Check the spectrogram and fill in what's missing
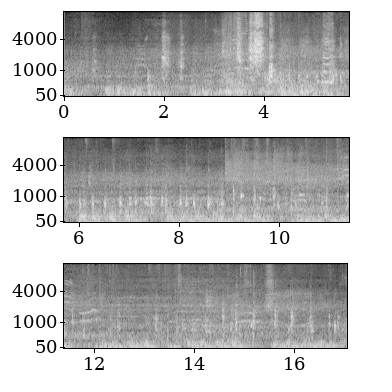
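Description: Medak breed hens cluck and chatter in a yard, with soft overlapping calls and a louder squawk near the start, a dog faintly in the background and some low talk.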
